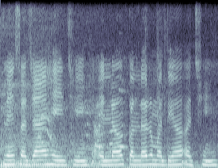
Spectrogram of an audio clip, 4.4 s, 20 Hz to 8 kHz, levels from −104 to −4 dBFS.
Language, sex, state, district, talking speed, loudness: Odia, female, Odisha, Malkangiri, 80 wpm, -14 LUFS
